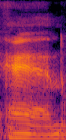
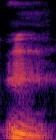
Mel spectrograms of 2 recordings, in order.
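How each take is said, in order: First: The word is said fully with its vowel. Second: The word is reduced to a short nasal sound. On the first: The speaker calls it wrong. "we never say and when we're talking" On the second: The speaker calls it right. "that's what we say"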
